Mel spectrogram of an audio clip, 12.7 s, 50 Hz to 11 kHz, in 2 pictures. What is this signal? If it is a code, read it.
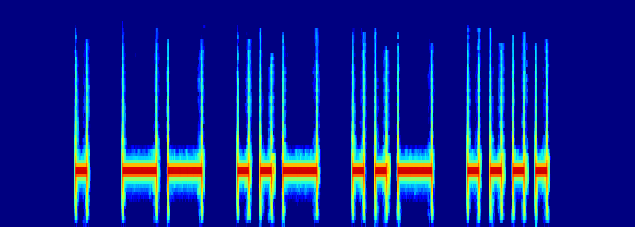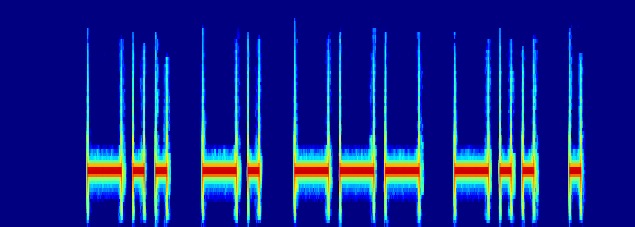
Morse code, heard as a keyed tone, about 10 wpm, 800 Hz. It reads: EMUUH DNODE
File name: CW / DET / 1 3 1500C S B 10wpm 3335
